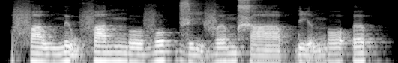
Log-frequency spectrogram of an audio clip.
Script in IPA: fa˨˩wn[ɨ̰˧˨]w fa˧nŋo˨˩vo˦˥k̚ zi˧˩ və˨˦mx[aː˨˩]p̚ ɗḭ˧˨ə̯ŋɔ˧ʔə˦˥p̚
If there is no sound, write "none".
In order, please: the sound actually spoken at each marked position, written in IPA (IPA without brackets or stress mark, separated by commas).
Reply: ɨ̰˧˨, aː˨˩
